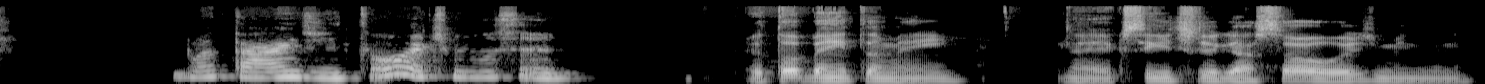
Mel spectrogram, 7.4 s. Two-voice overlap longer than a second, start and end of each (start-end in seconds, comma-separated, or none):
none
